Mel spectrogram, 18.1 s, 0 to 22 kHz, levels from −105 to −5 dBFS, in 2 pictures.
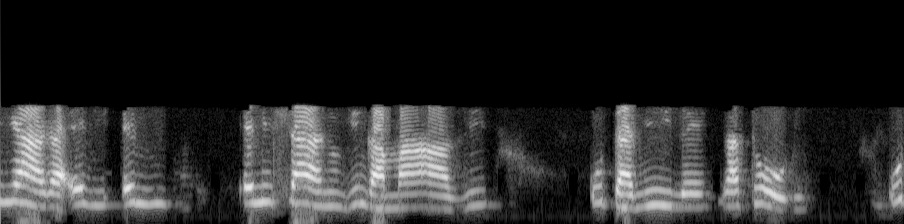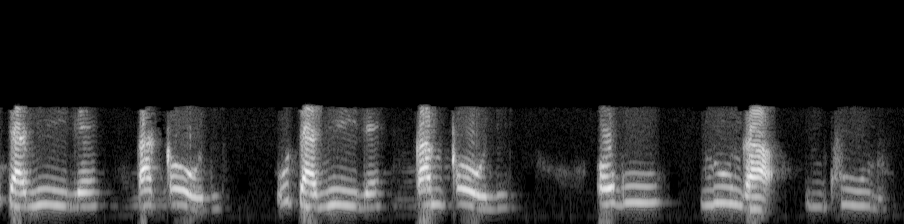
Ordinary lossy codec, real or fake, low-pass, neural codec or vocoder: MP3, 24 kbps; real; 3.6 kHz; none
